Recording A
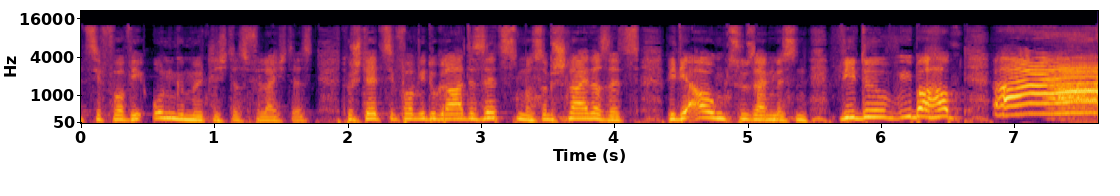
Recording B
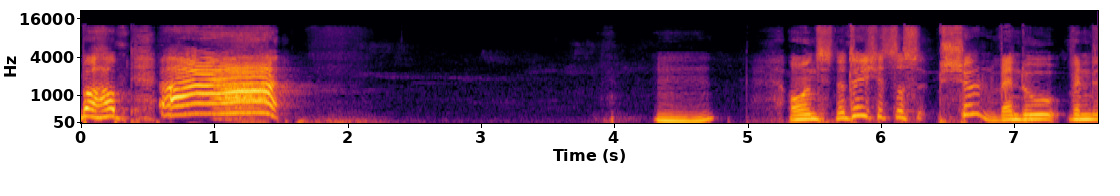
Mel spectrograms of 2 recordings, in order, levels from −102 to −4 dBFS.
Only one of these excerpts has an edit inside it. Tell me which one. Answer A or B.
A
